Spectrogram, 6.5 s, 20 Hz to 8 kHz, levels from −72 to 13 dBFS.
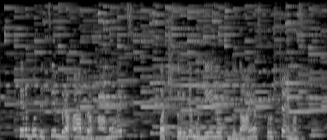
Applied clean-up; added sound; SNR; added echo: classical method log-MMSE.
